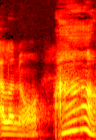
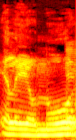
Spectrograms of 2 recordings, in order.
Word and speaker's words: Eleanor: She wanted a name that could be like not mispronounced, and she said like in Belgium people would say like Eleonore or something.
